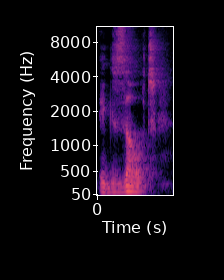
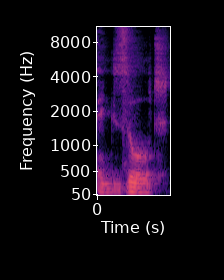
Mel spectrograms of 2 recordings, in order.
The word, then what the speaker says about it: exult: this evening and um apologies for mispronouncing exult as exalt twice during the during the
